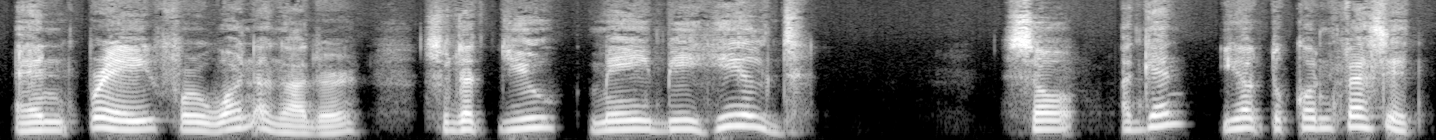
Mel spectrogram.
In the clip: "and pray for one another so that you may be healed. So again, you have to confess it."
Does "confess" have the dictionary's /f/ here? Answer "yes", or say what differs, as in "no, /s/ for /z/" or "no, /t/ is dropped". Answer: yes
